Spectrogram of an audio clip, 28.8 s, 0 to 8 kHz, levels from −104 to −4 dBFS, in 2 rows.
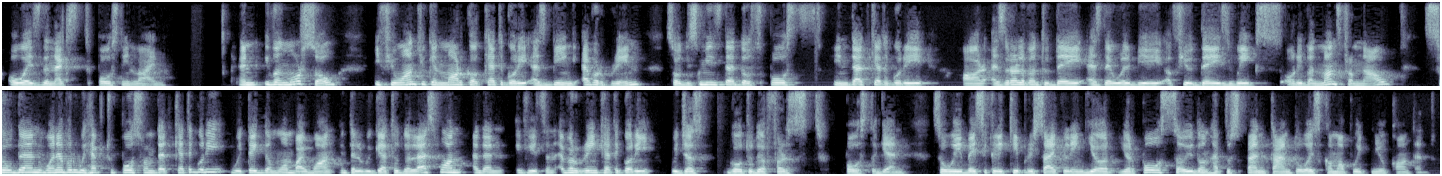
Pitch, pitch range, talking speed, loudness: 160 Hz, 150-180 Hz, 225 wpm, -19 LUFS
